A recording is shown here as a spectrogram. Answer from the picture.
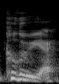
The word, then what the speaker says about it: Kaluuya: I think in the end, I think Daniel Kaluuya still wins. Am I pronouncing it? – Kaluuya. – Kaluuya. Okay.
